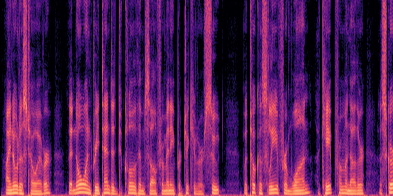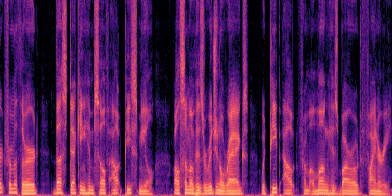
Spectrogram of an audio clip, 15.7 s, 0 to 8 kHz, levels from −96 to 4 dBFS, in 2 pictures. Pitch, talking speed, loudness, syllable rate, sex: 120 Hz, 185 wpm, -18 LUFS, 5.8 syllables/s, male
